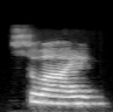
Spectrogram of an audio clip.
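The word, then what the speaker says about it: zwei: बोलते हैं नल नल नल वन को हम प्रोनाउंस करेंगे ions ions ions same to स्वाय स्वाय three dry दाई dry four fear fear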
